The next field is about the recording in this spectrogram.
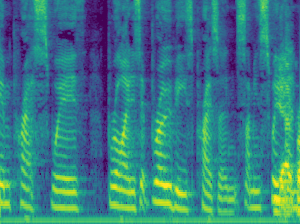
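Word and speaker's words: Brobbey: Is it Broby's presence?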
